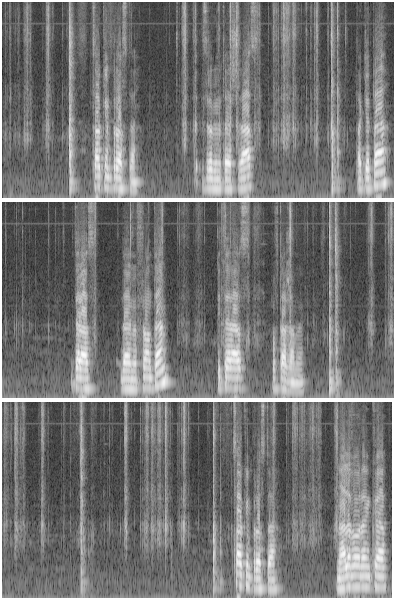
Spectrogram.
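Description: A plastic puzzle cube clicks and rattles as its layers are turned by hand.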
